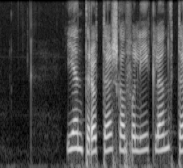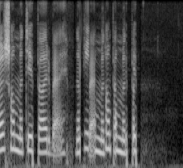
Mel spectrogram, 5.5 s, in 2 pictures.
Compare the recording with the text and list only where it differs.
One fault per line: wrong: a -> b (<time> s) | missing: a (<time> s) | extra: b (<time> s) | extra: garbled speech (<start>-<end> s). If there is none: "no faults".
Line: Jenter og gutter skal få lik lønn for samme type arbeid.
missing: og (1.4 s)
wrong: for -> gutter (2.5 s)
extra: garbled speech (3.8-4.9 s)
